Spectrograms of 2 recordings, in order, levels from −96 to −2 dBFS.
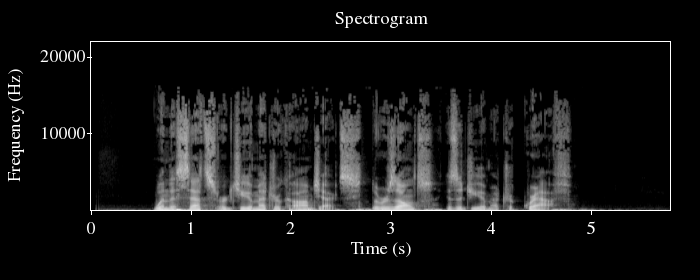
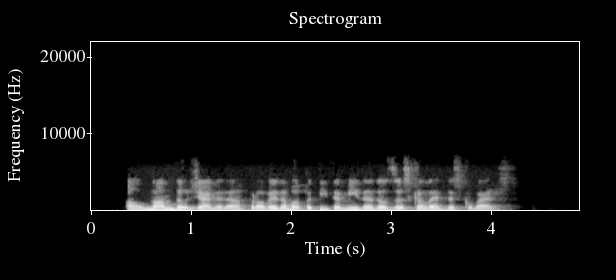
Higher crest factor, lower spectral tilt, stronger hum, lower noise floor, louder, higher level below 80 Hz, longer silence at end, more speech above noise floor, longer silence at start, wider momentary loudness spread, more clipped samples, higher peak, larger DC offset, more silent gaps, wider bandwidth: first, 20 dB vs 14 dB; second, -5 dB/octave vs -10 dB/octave; neither; second, -71 dBFS vs -89 dBFS; second, -24 LUFS vs -16 LUFS; first, -30 dBFS vs -56 dBFS; first, 1 s vs 0.85 s; second, 49 dB vs 74 dB; first, 0.65 s vs 0.35 s; first, 10 LU vs 7 LU; neither; about the same, -4 dBFS vs -2 dBFS; neither; neither; first, 15.5 kHz vs 6 kHz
